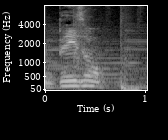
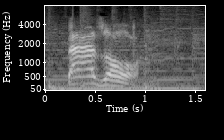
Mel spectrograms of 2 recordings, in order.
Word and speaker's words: Basil: I said, hold it right there, Basil. It's pronounced Basil.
